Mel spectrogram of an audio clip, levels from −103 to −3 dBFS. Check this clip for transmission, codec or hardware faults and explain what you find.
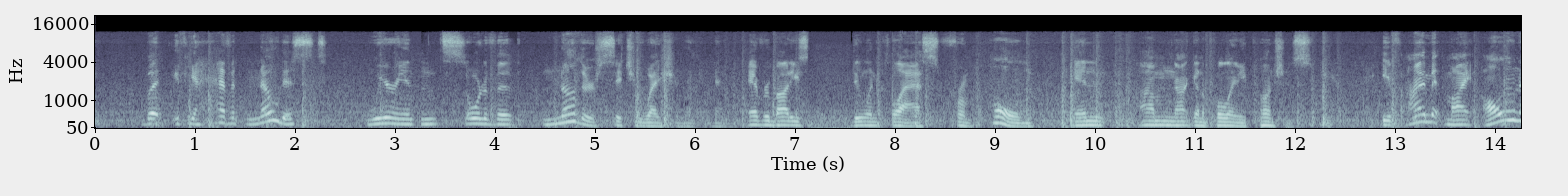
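Two transmission faults are audible in this speech clip: call audio freezes and jitter buffer speed-up.

The call audio freezes occur at 3.15–3.30 s (after "you haven't noticed we're", before "sort of"), at 4.12–4.24 s (after "sort of", before "another situation right now"), and at 7.16–7.57 s. Each is likely a packet delay that drained the jitter buffer, so the last sound is stretched into a fading buzz or hiss before the speech resumes intact. On a spectrogram this shows as smeared horizontal bands. The waveform shows a decaying tail.

Jitter buffer speed-up occurs at 12.21–12.94 s (after "to pull any punches"), at 111% speed, and at 13.45–14.20 s, at 106% speed. Short pitch-period chunks are cut to shrink the buffer, so the speech sounds hurried at the same pitch. On the waveform whole periods are missing while the rest keep their length, and on the spectrogram the syllables sit closer together.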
